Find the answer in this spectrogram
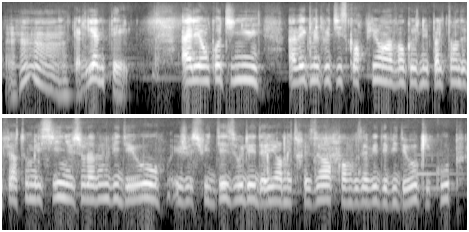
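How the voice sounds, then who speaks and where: A woman's voice: mid-range voice, fairly even intonation, quick pace, hardly any pauses, fairly bright tone. A woman hosting a card-reading channel, giving spiritual guidance to viewers in a chatty, affectionate way, calling them sweet pet names. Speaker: astrology and tarot channel host. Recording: music playing behind voice.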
